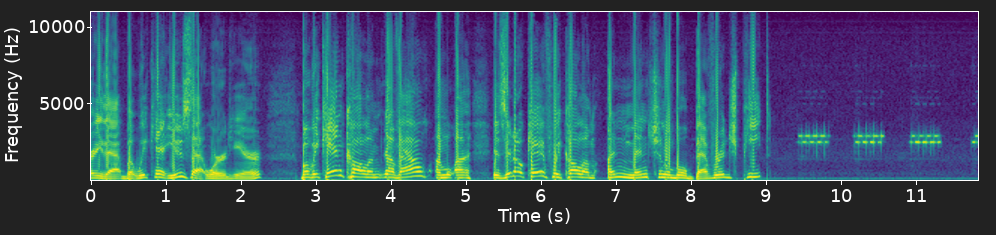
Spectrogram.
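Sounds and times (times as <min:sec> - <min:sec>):
speech: 0:00.0 - 0:09.1
telephone ringing with an electronic trill: 0:09.4 - 0:11.8.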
